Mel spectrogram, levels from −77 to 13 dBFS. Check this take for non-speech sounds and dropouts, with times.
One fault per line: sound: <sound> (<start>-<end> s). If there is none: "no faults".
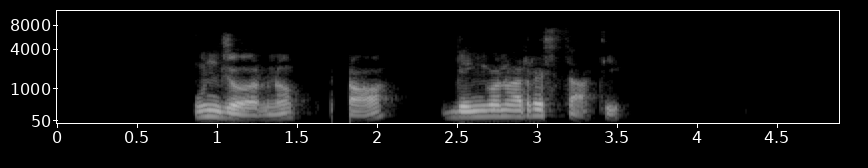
sound: dropout (1.7-1.8 s)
